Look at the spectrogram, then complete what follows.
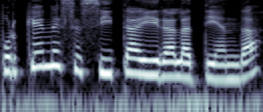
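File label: Porque Necesita Ir Tienda, Spanish, female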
